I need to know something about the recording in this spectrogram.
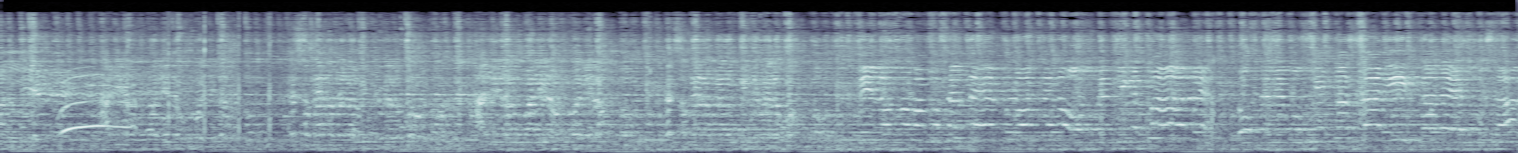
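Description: Mariachi ensemble playing live with a row of violins over strummed guitars and harp, a steady rhythmic bass pulse underneath. An instrumental passage with no singing.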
